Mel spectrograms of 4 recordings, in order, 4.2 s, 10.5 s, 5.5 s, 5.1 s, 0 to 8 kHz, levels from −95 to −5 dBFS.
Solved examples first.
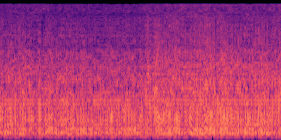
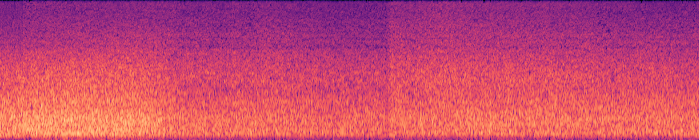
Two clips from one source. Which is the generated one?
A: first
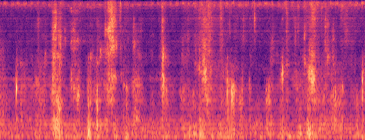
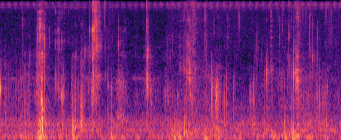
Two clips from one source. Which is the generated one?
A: first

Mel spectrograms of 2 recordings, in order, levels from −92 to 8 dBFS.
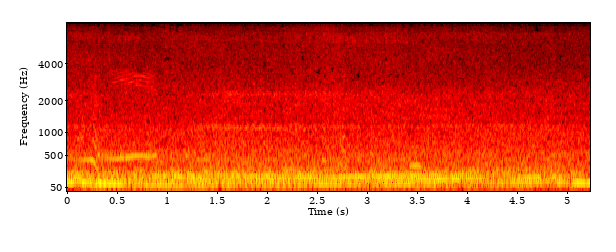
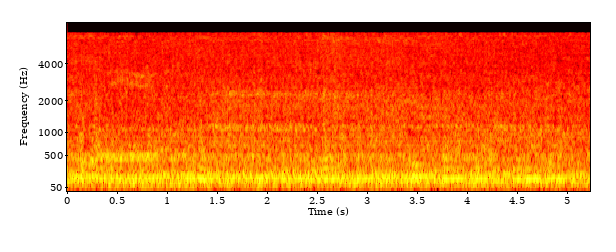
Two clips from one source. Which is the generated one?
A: second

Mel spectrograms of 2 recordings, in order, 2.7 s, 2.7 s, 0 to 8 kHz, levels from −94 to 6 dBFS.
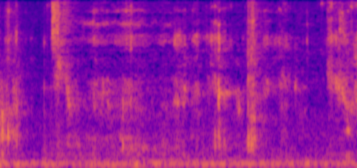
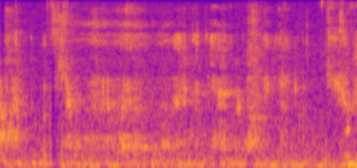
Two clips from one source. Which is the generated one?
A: first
